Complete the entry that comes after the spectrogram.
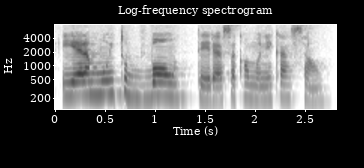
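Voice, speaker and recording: Calm woman telling her story. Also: medium pitch, normal speed, clear, resonant tone, muffled recording. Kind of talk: first-person life story in a TV interview.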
